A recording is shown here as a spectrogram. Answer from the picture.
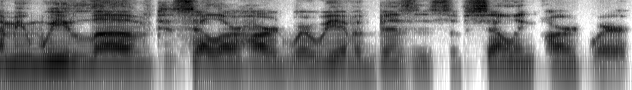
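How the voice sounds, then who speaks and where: A man's normal speaking voice, fairly low in pitch, with fairly even intonation and a quiet background. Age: 60s. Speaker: treehouse builder and TV personality. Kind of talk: interview. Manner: conversational with many fillers and restarts.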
